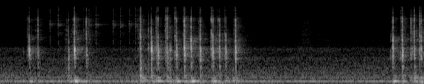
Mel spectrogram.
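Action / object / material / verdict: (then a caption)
tap / mechanical keyboard with plastic keycaps / plastic / none. Fingertips rapidly press the keys of a black Cooler Master mechanical keyboard with plastic keycaps and a solid plastic case, resting on a wooden desk during gaming. Short, sharp clicky taps with a bright edge come in quick bursts, with quieter pauses in between. A low thock sits under each press, and every tap dies away almost instantly.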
